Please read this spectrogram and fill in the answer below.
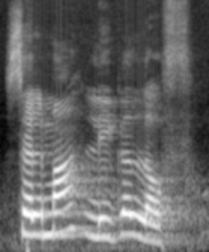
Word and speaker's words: Selma Lagerlöf: बस आप इसके प्रोनाउंसिएशन को याद रखो, सेल्मा लेगरलौफ. और इनका प्रोनाउंसिएशन इसलिए ऐसा है क्योंकि एक स्वीडिश राइटर थी. ये स्वीडन के रहने वाली थी.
